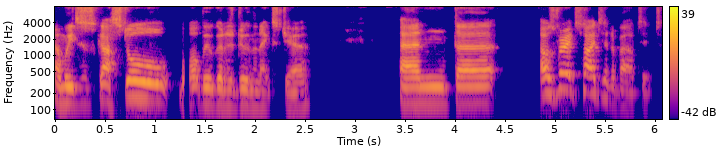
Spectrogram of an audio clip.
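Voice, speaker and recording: A man with a fairly high voice speaks at a moderate pace in an English accent, his intonation lively against a quiet background. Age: 60s. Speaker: former F1 communications director. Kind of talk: interview. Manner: halting.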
